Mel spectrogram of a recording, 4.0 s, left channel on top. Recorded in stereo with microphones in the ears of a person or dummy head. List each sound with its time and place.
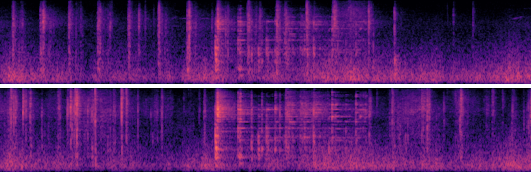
1.6 s breaking glass: 30° right (ahead or behind)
